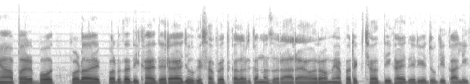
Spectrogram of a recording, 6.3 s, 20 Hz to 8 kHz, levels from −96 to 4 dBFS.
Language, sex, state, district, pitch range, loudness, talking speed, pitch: Hindi, male, Telangana, Nalgonda, 115-125 Hz, -30 LUFS, 295 wpm, 120 Hz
